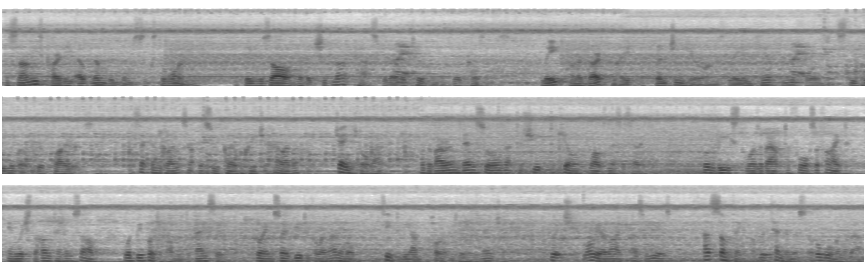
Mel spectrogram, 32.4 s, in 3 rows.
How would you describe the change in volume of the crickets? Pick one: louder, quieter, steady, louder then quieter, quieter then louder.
steady.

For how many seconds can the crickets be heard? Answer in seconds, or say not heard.
32 s.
